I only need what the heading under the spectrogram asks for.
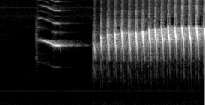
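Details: White-shouldered triller song for training other songbirds: a pure falling whistle, a short pause, then a fast, regular trill of ringing notes that rises gently.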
